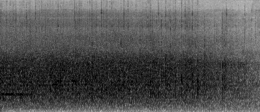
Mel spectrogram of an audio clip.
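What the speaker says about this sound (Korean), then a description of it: "박수로 하나님께 영광을 돌리는 거예요" A church congregation claps together in steady, dense applause that fills the room, holding loud and even before tapering slightly toward the end, with no voices standing out.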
